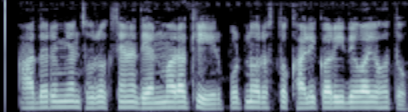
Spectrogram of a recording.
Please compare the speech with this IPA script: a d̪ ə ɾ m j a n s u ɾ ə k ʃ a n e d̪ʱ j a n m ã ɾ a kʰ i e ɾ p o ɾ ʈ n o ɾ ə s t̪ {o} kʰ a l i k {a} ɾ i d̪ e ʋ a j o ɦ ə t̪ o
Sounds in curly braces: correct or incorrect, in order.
correct, incorrect: ə

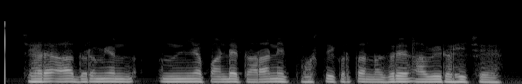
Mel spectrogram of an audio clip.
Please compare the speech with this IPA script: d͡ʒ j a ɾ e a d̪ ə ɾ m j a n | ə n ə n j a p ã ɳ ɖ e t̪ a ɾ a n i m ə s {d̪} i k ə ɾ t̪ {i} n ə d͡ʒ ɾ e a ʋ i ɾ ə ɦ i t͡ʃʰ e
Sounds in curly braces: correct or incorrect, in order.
incorrect: t̪, incorrect: a

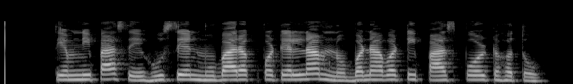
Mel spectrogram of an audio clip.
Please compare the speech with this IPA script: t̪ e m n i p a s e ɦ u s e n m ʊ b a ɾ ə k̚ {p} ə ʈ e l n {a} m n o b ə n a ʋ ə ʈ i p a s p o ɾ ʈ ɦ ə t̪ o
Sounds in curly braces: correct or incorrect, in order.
correct, correct

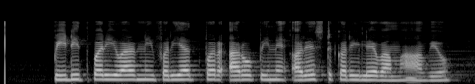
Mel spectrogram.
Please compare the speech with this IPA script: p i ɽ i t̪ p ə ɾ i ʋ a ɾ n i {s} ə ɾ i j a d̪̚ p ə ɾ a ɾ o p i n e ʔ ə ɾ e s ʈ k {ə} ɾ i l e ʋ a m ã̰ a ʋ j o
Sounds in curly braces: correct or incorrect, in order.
incorrect: f, correct

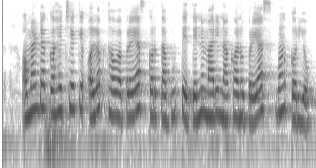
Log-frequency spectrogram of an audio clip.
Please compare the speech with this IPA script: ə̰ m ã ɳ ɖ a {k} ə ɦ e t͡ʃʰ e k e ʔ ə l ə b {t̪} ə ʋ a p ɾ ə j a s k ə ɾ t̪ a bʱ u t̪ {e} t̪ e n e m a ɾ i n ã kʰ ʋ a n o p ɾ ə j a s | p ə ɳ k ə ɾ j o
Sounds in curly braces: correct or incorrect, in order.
correct, incorrect: t̪ʰ, correct

